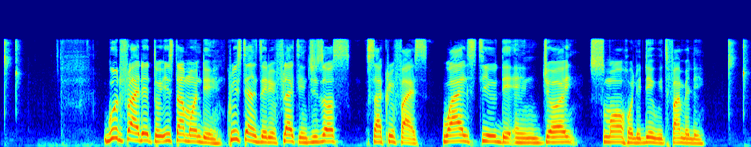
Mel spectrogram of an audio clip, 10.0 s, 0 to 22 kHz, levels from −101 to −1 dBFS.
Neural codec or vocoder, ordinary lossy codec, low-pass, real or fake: none; none; 7.2 kHz; real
